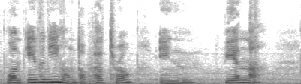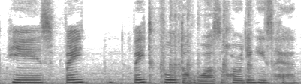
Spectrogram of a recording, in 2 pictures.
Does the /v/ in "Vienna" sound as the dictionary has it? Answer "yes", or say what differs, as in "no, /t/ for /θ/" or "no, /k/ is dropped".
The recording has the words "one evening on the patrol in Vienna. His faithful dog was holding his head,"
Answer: yes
